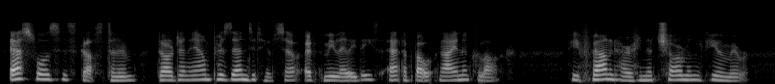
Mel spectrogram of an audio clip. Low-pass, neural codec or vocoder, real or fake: 7.2 kHz; codec, 16 kHz in and 24 kHz out, 0.4 kbps, LongCat-Audio-Codec, four codebook decoder; fake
